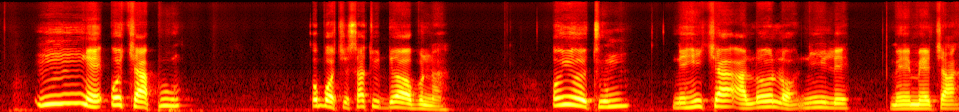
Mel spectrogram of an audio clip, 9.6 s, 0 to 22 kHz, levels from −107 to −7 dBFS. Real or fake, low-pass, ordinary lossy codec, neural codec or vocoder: fake; none; none; autoencoder, 48 kHz, 128 numbers a frame, DAC-VAE, trained on Japanese speech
